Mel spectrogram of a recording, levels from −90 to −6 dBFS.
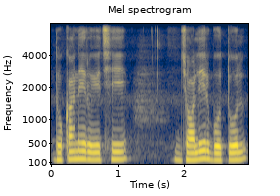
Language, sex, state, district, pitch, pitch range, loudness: Bengali, male, West Bengal, Cooch Behar, 155 Hz, 150-165 Hz, -14 LUFS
